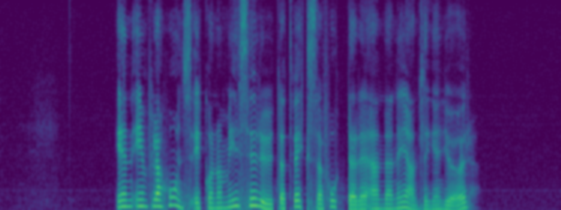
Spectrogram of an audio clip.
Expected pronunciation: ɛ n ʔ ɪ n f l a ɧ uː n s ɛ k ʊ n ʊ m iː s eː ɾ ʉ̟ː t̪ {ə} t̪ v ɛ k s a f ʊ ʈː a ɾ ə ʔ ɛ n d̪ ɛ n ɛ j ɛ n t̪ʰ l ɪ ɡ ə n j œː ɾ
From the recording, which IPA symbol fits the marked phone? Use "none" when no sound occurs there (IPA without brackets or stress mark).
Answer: a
